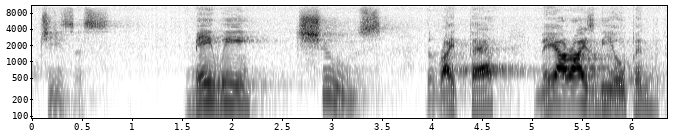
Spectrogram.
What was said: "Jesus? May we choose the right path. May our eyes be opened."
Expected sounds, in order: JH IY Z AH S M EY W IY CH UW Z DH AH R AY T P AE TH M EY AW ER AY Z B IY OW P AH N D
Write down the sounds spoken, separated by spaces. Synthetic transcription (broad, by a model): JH IY Z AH S M EY W IY CH UW Z DH AH R AY T P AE TH M EY AW ER AY Z B IY OW P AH N D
